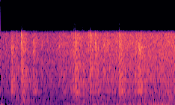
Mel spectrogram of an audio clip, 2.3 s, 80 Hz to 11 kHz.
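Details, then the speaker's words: Barrel woodstove after all air was shut down, stovepipe having hit about 600 degrees; sparse irregular metallic ticks over soft rushing as the overheated pipe cools; thermal ticking of overheated stove pipe. "don't want too hot of a pipe that's just dangerous that's the sound what it's doing trying to cool down a little bit"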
